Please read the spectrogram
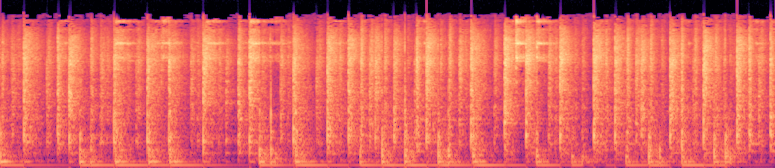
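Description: Serbian brass band playing a rumba. Fast, busy drums and percussion beat over a steady tuba bass line, with brass horns above.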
